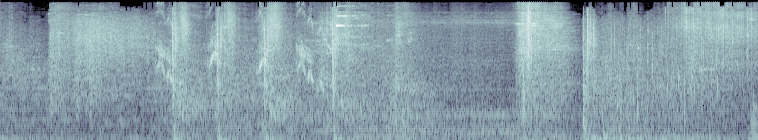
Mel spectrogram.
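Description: Confringo fire spells go off in Hogwarts Legacy combat as a series of booming blasts and crashes. Several sharp explosive hits come over a dense, continuous game-battle din.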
